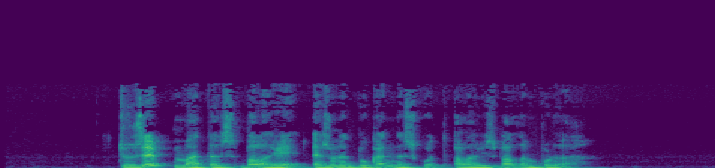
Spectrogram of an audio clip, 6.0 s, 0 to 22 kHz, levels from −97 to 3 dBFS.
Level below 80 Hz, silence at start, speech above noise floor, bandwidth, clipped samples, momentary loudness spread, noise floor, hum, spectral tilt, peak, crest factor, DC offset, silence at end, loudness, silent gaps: -60 dBFS; 1 s; 56 dB; 10.5 kHz; under 0.1%; 7 LU; -80 dBFS; none; -6.5 dB/octave; -10 dBFS; 16 dB; under 0.1%; 1.15 s; -25 LUFS; none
